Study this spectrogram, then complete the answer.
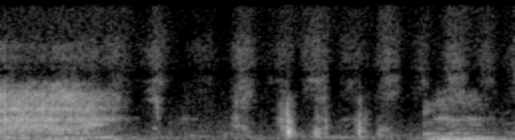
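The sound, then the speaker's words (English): A drawn-out yawn: a long breathy inhale, a few small mouth clicks, then a softer breathy exhale at the end, with no talking. “Excuse me, I'm yawning a lot.”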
